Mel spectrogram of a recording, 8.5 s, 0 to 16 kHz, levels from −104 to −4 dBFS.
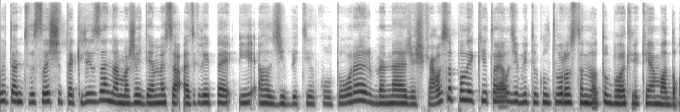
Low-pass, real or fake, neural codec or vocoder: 14.4 kHz; fake; codec, 32 kHz, 1.9 kbps, SNAC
